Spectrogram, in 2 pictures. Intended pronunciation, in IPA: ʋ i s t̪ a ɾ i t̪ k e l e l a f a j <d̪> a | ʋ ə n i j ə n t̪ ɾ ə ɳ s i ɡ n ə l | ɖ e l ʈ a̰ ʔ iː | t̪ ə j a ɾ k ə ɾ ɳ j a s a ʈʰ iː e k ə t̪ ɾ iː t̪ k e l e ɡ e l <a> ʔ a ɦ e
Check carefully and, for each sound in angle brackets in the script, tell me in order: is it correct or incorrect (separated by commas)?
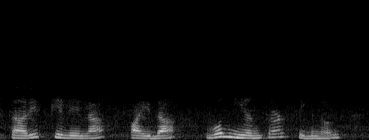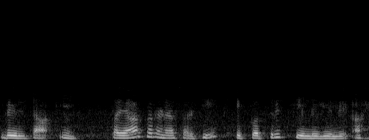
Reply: correct, incorrect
